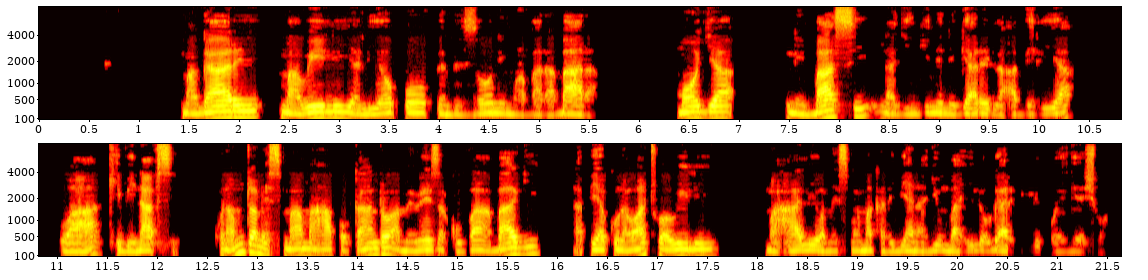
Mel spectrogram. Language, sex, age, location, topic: Swahili, male, 25-35, Mombasa, government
